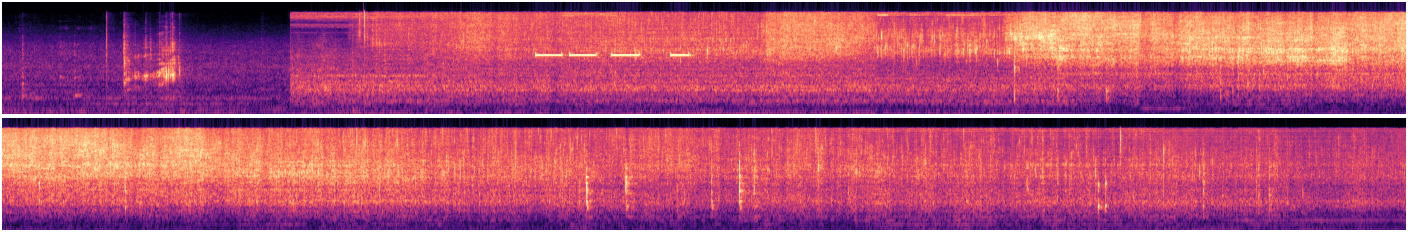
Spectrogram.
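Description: Canned corn kernels sizzling in a hot pan, the sizzle starting suddenly about three seconds in and growing louder about ten seconds in as they are stirred with a wooden spoon. Before it come a few clicks of a pull-tab can being opened, and four short electronic beeps sound early in the frying.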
